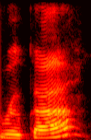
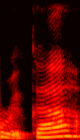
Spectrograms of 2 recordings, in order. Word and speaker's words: RVCA: came in here these are adorable they're from Ruka so here is the label Ruka RVCA but it's pronounced Iruka it's a California brand appreciate that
